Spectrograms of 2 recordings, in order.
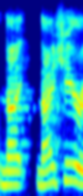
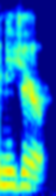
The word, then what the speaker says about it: niger: It would be Niger. No, it's a Niger. Soft G. Okay, it's right. So be Niger. It's in before a G. GE is a soft G.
